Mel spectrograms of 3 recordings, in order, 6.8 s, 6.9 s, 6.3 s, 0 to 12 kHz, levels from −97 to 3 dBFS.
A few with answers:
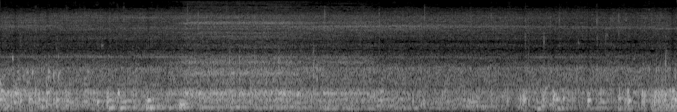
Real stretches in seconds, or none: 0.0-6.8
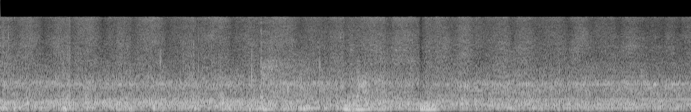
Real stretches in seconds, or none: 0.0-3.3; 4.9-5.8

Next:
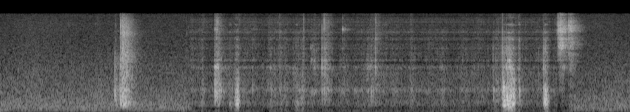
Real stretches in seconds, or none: 0.0-1.9; 5.7-6.3

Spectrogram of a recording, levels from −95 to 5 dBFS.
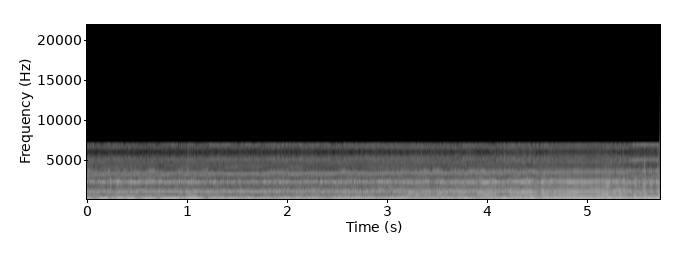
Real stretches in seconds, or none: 0.0-4.7; 5.2-5.7

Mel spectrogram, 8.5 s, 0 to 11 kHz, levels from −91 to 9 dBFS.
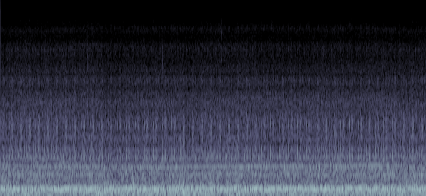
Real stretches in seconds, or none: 0.0-8.5

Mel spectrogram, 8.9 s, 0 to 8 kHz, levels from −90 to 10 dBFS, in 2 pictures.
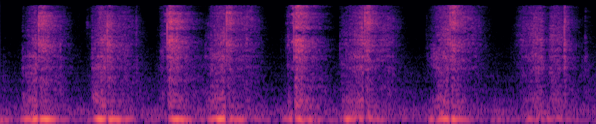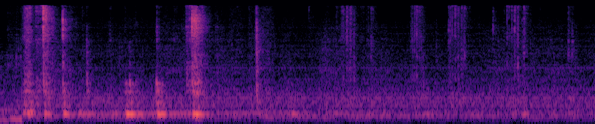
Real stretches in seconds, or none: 0.0-1.8; 4.2-8.9

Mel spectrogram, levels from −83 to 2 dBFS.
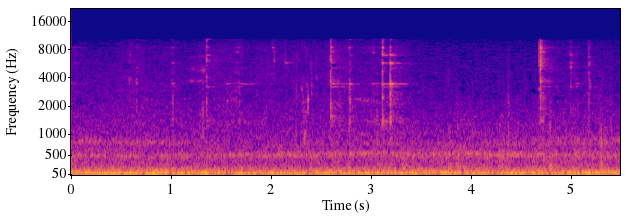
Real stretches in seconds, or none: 0.0-5.5

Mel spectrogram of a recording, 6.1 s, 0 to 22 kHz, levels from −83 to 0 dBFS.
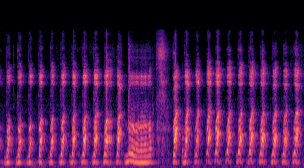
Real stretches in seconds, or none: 0.0-6.1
